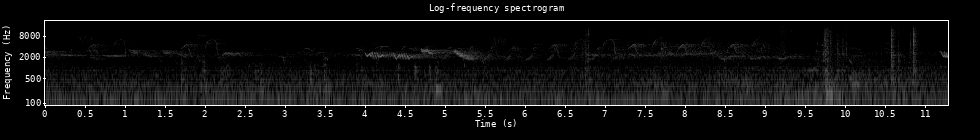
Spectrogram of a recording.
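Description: Birds chirping over and over, short rising-and-falling calls, with a few sharp clicks near the end.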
